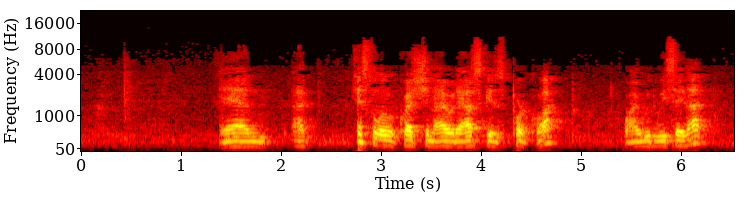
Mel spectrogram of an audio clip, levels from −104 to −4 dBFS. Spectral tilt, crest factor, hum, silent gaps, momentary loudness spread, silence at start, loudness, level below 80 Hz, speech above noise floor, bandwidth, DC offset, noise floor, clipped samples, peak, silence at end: -5.5 dB/octave; 20 dB; none; none; 13 LU; 0.45 s; -35 LUFS; -78 dBFS; 30 dB; 11 kHz; under 0.1%; -64 dBFS; under 0.1%; -18 dBFS; 0.2 s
